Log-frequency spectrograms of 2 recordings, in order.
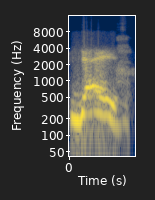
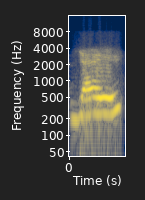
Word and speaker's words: Yea: near yeah or yeah however you pronounce it yay it's yay with let us know about that one it's yay yes it's yay like yay that's what it is yeah like it's even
